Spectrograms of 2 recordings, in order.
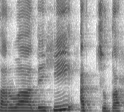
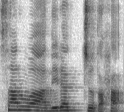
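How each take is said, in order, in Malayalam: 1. രണ്ട് വാക്കുകളും വേറെയാണ്, ഇടയിൽ ഒരു നിശ്വാസ ശബ്ദം. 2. രണ്ട് വാക്കുകളും r ശബ്ദത്തിലൂടെ ചേർന്നൊഴുകുന്നു.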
